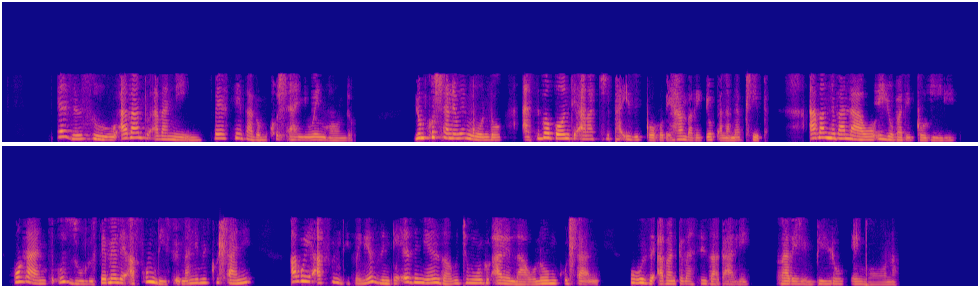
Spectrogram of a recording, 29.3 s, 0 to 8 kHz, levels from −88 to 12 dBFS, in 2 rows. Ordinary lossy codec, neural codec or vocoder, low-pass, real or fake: AAC, 16 kbps; codec, 16 kHz, 1 kbps, X-Codec, HuBERT features, trained on balanced general audio; 7.2 kHz; fake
